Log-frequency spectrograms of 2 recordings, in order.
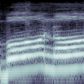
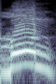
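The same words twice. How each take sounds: First: "বোন" broken into two drawn-out beats, bo, no; split pronunciation. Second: "বোন" in a single unbroken beat, bon; one syllable. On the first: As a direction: say "বোন" wrongly as separate bo and no. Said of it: "এরকম করেন". ("বোন" ভেঙে বো-ন উচ্চারণ) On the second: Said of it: "খালি বোন". ("বোন" একবারে উচ্চারণ) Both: Shown as a demonstration.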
